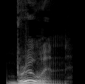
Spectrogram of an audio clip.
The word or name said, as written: bruin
